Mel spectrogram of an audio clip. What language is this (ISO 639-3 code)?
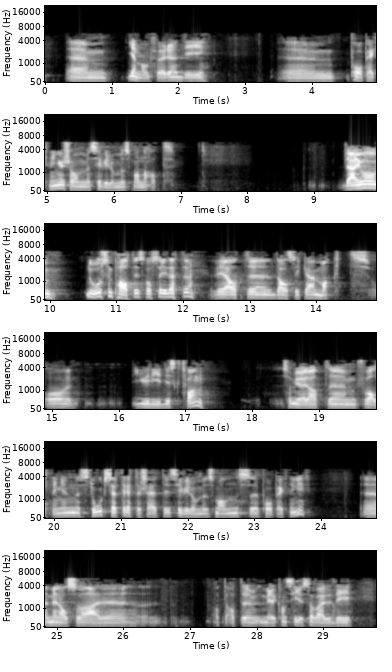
nob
